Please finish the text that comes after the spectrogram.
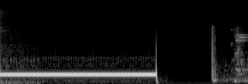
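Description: A single steady ringing tone of an outgoing telephone call, placed to ask about an inspection of a new pool, hums loudly for about a second and a half, cuts off with a click, then brief silence before faint line noise of a pickup.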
